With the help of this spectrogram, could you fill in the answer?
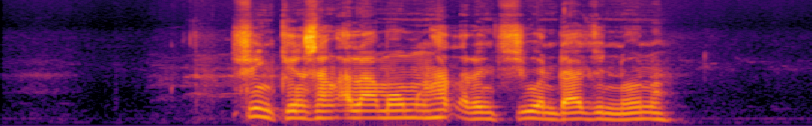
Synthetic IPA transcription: ʃɪ˦˨ŋkʲɪ˦ns̬ɐ˦ŋʔa˦laː˦moː˦mɪ˦ŋha˦sʼɐ˨ɽɛ˦nt͡ʃiː˦wɔ˨ndaː˦d͡ʒɪ˨nːoː˦noː˨

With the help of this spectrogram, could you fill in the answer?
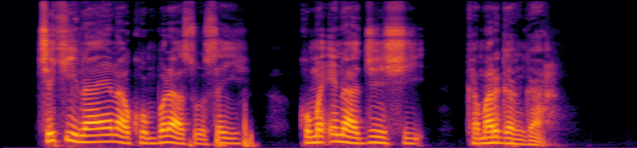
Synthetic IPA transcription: t͡ʃɪ˦kʲiː˨naː˦jɐ˦naː˨kʷʊ˨mbɪ˦ɾaː˨soː˨sa˦j | kʷʊ˦ma˦ʔɪ˦naː˨d͡ʒɪ˦nʃi˦ʔ | kʰɐ˨mɐ˦rɡɐ˨ŋɡa̰ː˨

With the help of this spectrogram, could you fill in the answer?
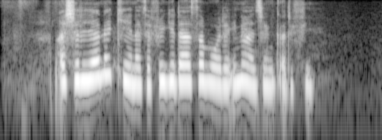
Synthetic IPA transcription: ʔa̰˨ʃɪ˨ɾjaː˦nɐ˦kʲeː˨nɐ˨tɐ˨ɸi˦ɡʲɪ˦daː˦sɐ˦boː˨da˨ʔɪ˦naː˨d͡ʒɪ˦ŋkʼɐ̰˨ɽɸiː˦

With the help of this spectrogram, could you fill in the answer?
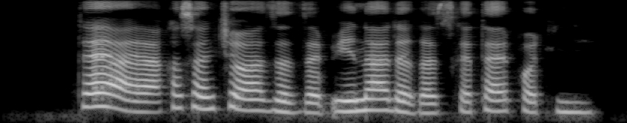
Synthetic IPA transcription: tɐ˦jaː˨jaː˨kɐ˦sɐ˦nt͡ʃeː˦˨waː˨zɐ˨zːɐ˨ɓiː˦naː˦dɐ˨ɡɐ˨skʲa˦ta˦jpɔ˦tneː˦

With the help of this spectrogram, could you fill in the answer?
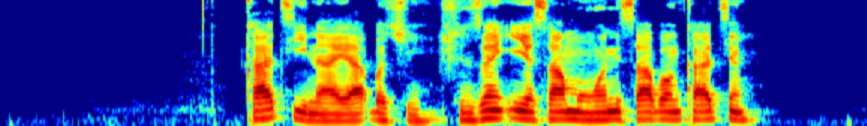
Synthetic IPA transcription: kaː˦tʰiː˨naː˨jaː˦ɓɐ˦t͡ʃeː˨ʃɪ˦nzɐ˦˨ŋʔɪ˦ja˨saː˦mʊ˨ŋwɐ˦ni˦saː˦bɔ˦ŋkaː˦tʰɪ˦ŋ

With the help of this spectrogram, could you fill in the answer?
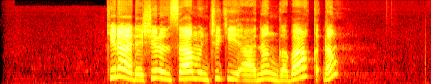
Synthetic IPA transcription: kʲɪ˦naː˨da˨ʃɪ˦ɽɪ˨nsaː˦mʊ˨nt͡ʃɪ˦kʲiː˨ʔa˨nɐ˦ŋɡɐ˨ba˦kɐ˨ɗɐ˦ŋ

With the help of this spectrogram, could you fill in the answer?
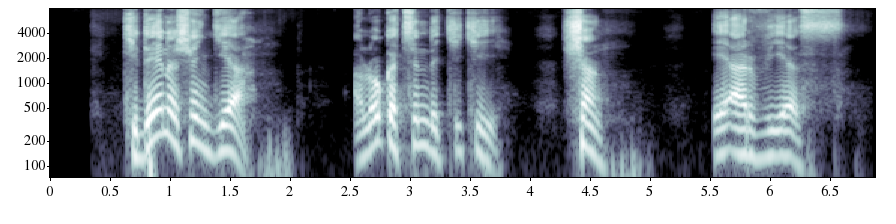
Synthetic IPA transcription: kʲi˨deː˦na˨ʃɐ˦ŋɡʲɪ˦ja˨ | ʔa˨loː˦kɐ˨t͡ʃɪ˦nda˨kʲɪ˦kʲʰeː˨ | ʃɐ˦˨ŋ | ʔeː˦ʔa˦rviː˦ʔɛ˦˨s

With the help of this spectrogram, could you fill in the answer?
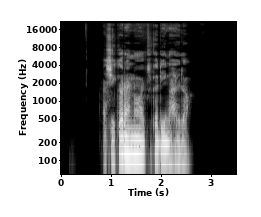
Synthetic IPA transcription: a̰˨ʃi˨ka˦ɾa˦nɔ˦a˨t͡ʃi̥˦ka˨di˦na˨hɛla˨

